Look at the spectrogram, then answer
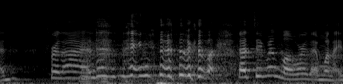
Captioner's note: laughs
